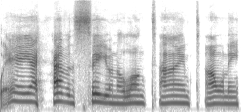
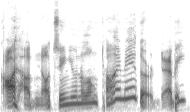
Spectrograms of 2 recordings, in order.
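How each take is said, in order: First: High, drawn-out mock greeting; Debbie's gushing greeting. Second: High mock-formal reply with a rising stretch; Tony. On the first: Debbie greeting Tony at their reunion, mock gushing. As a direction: greet them in a high, stretched-out put-on voice. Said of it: "they do the whole". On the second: Tony answering Debbie's greeting, hammed-up high voice. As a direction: echo the greeting back in a put-on high voice. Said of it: "And Tony's like".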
